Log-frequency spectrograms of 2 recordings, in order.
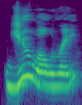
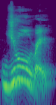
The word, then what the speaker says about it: jewelry: that W too much don't try and say je well Ray there are two ways to say this jewelry jewelry or what most native speakers do is again we cut that syllable and we say jewelry jewelry this one is by far the easiest way to say it so feel free to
